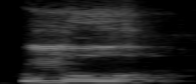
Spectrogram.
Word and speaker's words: humor: A palavra humor, que tem som, que é escrito com H, mas tem som de U, né?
